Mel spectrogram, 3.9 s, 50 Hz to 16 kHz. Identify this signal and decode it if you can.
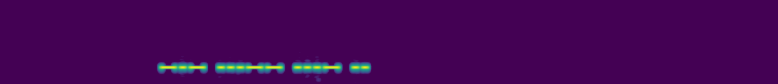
Morse code, heard as a keyed tone, about 47 wpm, 700 Hz. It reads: K3VI
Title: USA Call Signs - 4 Characters - 50wpm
